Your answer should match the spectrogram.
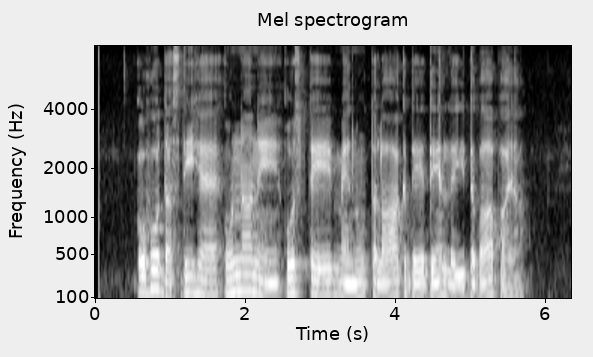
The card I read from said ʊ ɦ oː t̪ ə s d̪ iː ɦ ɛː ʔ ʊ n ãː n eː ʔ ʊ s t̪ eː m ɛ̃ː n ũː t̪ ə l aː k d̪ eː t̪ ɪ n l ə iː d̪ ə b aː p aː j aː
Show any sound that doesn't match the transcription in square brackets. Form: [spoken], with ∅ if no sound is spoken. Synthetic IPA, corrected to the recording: ʊ ɦ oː [d̪] ə s d̪ iː ɦ ɛː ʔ ʊ n ãː n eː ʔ ʊ s t̪ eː m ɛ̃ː n ũː t̪ ə l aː k d̪ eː [d̪] ɪ n l ə iː d̪ ə b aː p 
